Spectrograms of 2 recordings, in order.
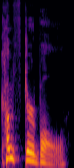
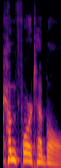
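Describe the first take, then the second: First: The T sound comes before the R sound. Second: The T sound comes after the R sound. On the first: "You like putting the T before the R instead of after" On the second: "instead of comfortable"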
